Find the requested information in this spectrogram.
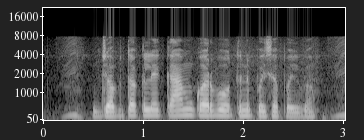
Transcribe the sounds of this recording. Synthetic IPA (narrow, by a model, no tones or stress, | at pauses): d͡ʒʌbt̪ʌklekamkʌɾboot̪nepəjsapʌjbɔ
